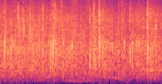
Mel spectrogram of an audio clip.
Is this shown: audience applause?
yes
